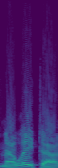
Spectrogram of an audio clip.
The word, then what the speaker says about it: Nellita: I wrote Nell Lita, and I said Nellita, and she said you have it right.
